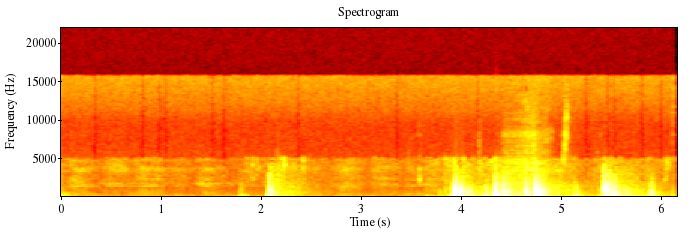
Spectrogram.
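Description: Faint, muffled ring sound from the old fight footage: a low background with a few dull knocks, one about two seconds in and several between four and five and a half seconds.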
